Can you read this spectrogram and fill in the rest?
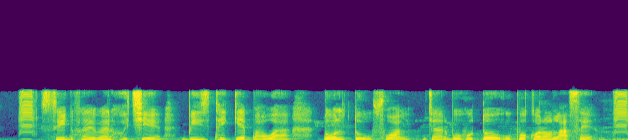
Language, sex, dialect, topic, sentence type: Bengali, female, Jharkhandi, agriculture, statement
